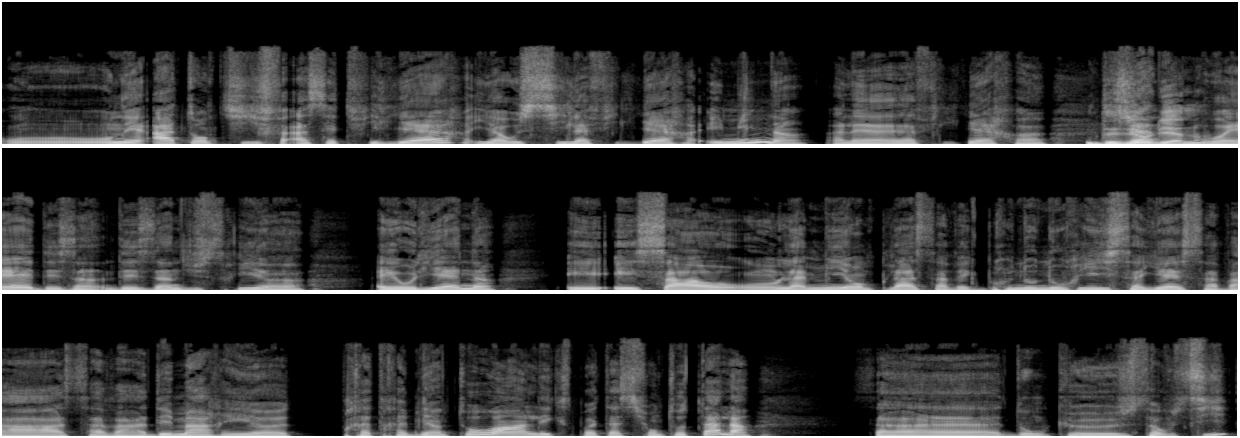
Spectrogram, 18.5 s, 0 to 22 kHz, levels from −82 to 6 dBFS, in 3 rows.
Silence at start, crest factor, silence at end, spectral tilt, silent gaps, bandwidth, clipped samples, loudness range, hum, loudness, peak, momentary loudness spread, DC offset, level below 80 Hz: 0 s; 20 dB; 0.05 s; -5.5 dB/octave; none; 15.5 kHz; under 0.1%; 3 LU; none; -20 LUFS; 0 dBFS; 7 LU; under 0.1%; -48 dBFS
